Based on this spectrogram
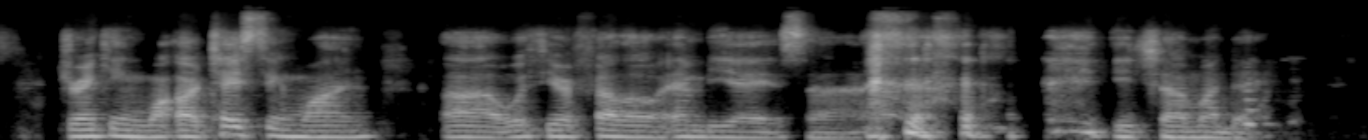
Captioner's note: laughs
